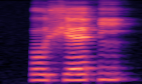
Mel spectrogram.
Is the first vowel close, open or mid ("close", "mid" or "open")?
mid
